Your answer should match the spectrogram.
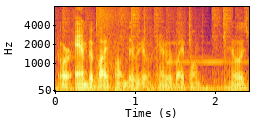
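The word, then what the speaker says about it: Ambipom: The thing about a Bipalm, or Ambibipalm, there we go, Ambibipalm. I always mispronounce it.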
